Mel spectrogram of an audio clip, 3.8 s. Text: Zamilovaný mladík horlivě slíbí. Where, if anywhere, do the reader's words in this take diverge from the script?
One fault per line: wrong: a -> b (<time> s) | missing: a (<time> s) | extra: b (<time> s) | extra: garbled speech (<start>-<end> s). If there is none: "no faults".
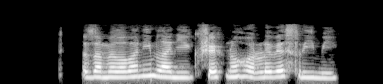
extra: všechno (2.0 s)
